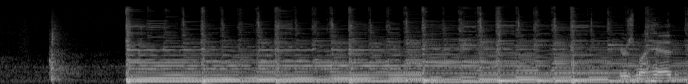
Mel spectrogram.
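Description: Guitar strumming at a steady pulse with four strums per beat, a dense, bright run of chords that starts abruptly after a brief soft knock and carries on loud and even to the end.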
